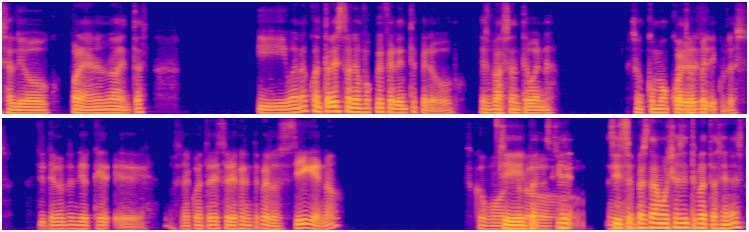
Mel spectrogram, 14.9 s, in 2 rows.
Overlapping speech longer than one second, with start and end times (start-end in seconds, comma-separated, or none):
12.4-13.8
